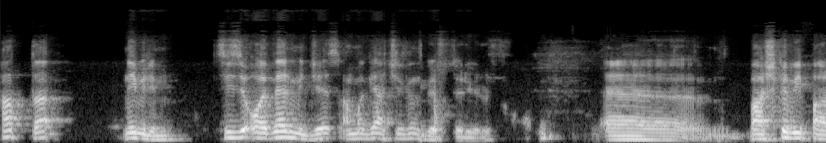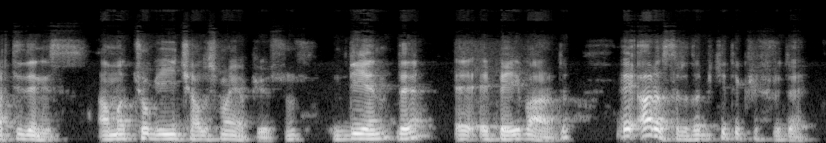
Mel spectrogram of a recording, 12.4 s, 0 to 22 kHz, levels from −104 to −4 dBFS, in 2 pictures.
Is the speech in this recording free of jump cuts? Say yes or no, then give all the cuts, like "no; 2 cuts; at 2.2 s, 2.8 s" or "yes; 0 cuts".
no; 1 cut; at 3.1 s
